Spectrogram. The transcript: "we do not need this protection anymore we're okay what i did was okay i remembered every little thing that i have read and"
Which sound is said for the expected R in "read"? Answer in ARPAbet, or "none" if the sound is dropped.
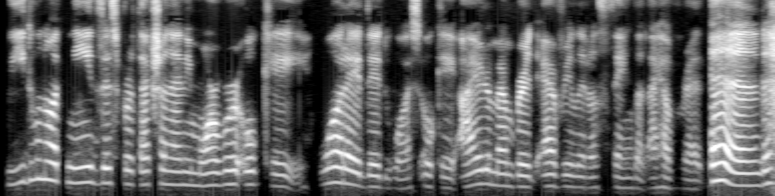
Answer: R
